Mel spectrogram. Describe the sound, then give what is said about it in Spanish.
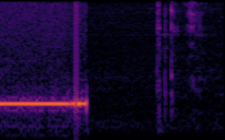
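Telephone tone heard while placing a call: a single steady electronic tone lasting about a second that ends abruptly with a click, followed by a few faint clicks on the line. “Y estoy llamándole nuevamente a ver qué me dice.”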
